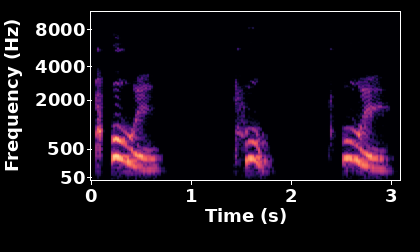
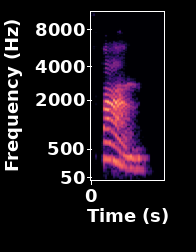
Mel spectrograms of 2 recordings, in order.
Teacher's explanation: Nouns pool in English, the correct allophone of is aspirated. The aspirated allophone has a brief puff of air. With an incorrect allophone of, it sounds like this, pool.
